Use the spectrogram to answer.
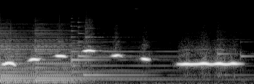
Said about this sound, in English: she whistles a short tune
